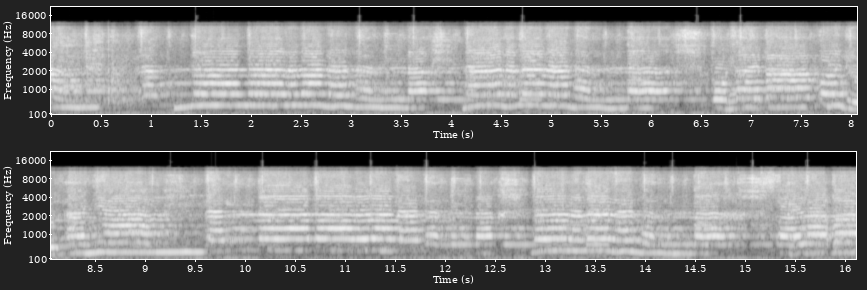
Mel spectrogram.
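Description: A woman singing a cheerful children's milk jingle along with an upbeat pop backing track.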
